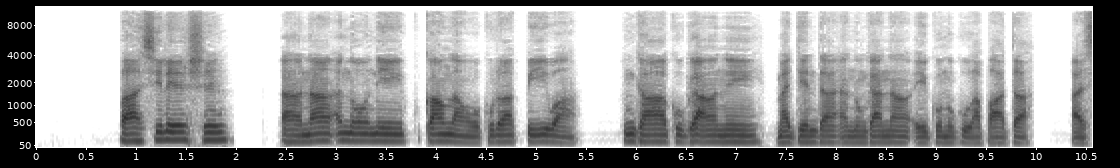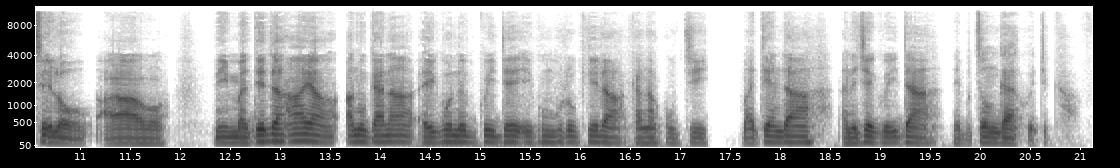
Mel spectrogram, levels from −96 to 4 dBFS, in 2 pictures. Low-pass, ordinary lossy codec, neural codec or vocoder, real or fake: 10.8 kHz; AAC, 48 kbps; codec, 16 kHz in and 24 kHz out, 0.4 kbps, LongCat-Audio-Codec, two codebook decoder; fake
